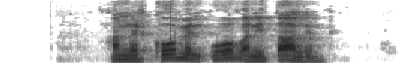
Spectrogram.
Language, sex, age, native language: Icelandic, male, 20-29, Icelandic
